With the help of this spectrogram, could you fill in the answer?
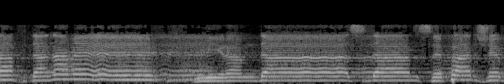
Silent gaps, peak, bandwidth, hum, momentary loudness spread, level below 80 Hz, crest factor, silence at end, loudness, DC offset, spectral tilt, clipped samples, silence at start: none; -12 dBFS; 6.8 kHz; none; 4 LU; -60 dBFS; 14 dB; 0 s; -25 LUFS; under 0.1%; -3 dB/octave; under 0.1%; 0 s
